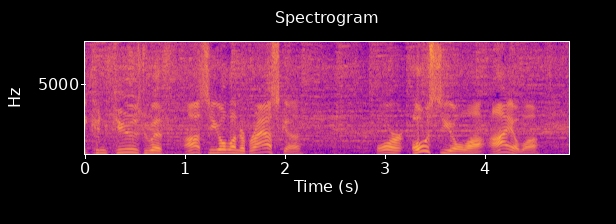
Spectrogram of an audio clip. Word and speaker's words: Osceola: Osceola, Florida, not to be confused with Osceola, Nebraska, or Osceola, Iowa. And yes, it is pronounced Osceola in Iowa. I learned that the hard way.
